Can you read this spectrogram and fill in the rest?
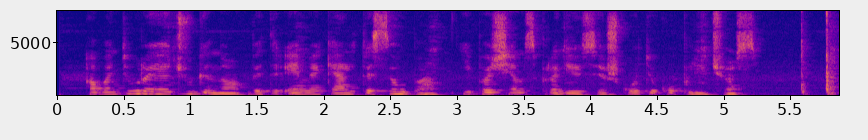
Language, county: Lithuanian, Vilnius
